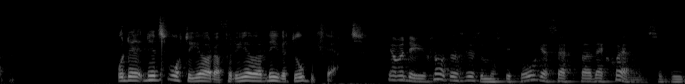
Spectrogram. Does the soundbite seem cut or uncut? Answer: cut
